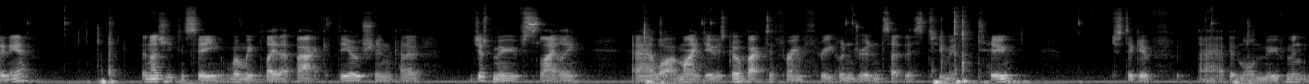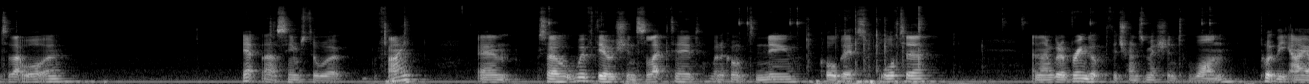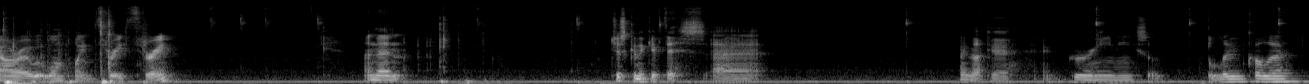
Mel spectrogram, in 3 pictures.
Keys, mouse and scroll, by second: 0.2 click, 0.9 space, 1.8-2.1 scroll up 4, 2.3 middle click, 6.4 space, 7.0 click, 8.4 click, 10.7 click, 12.3 space, 16.9 space, 18.4 click, 20.4 click, 20.9 click, 23.0 middle click, 24.0 click, 25.0 click, 26.8 KP_3, 27.6-28.2 scroll up 8, 28.2 middle click, 28.8 middle click, 30.3 scroll up 3, 30.9 shift+middle click, 33.0 click.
